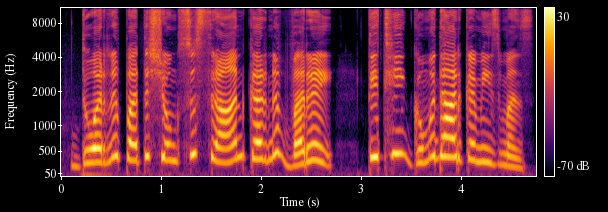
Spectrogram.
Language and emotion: Kashmiri, disgusted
